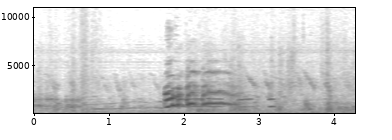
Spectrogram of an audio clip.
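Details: Somewhat distant, a Laos-strain hybrid red junglefowl rooster lets out a single brief hoarse crow that fades quickly, set against noisy background chatter and clucks.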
